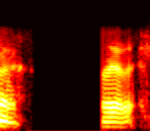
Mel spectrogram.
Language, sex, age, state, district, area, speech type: Malayalam, male, 60+, Kerala, Kottayam, urban, conversation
